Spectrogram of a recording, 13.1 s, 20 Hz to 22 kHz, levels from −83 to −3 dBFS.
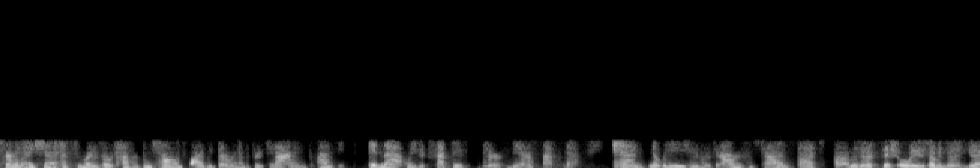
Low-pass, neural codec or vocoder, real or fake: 3.6 kHz; codec, 44.1 kHz, 0.9 kbps, DAC; fake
